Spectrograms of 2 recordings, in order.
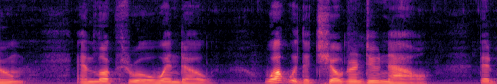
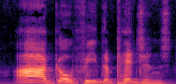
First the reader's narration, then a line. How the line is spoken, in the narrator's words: jeered Armand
